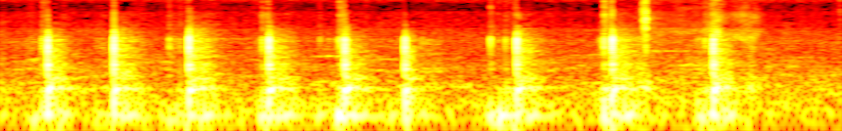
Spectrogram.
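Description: A knife taps rapidly and steadily on a cutting board, about a dozen crisp, evenly spaced chops as peeled garlic is finely minced for sarson ka saag.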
